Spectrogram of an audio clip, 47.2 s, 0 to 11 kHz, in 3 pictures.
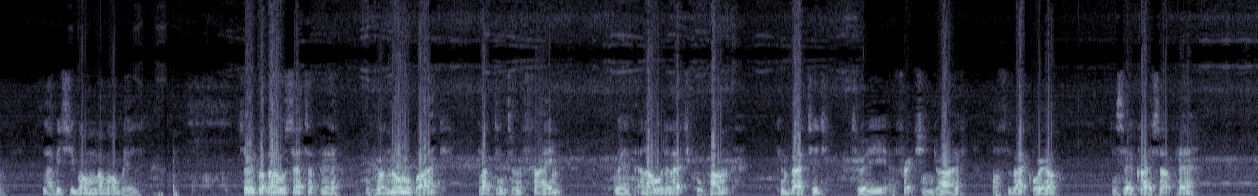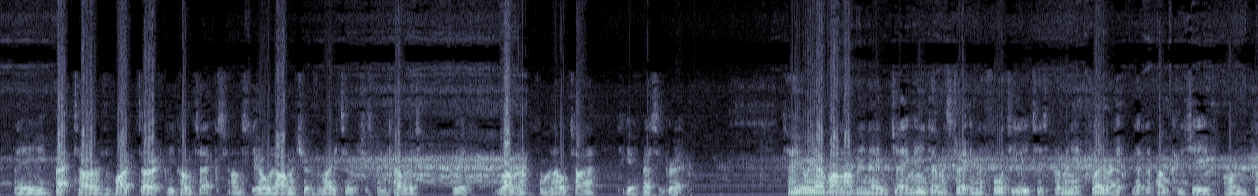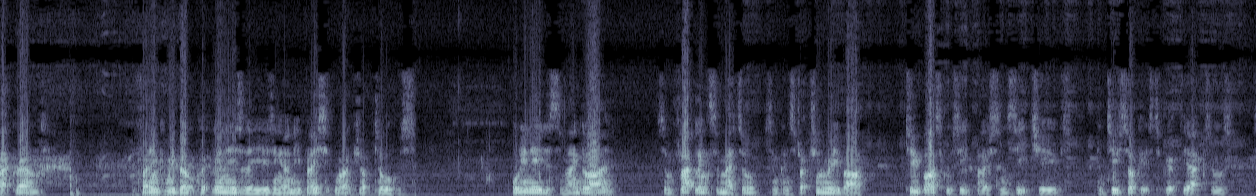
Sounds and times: Speech: 0.0s - 13.3s, 13.9s - 15.0s, 15.9s - 24.4s, 25.5s - 32.1s, 33.1s - 36.7s, 37.8s - 47.1s.

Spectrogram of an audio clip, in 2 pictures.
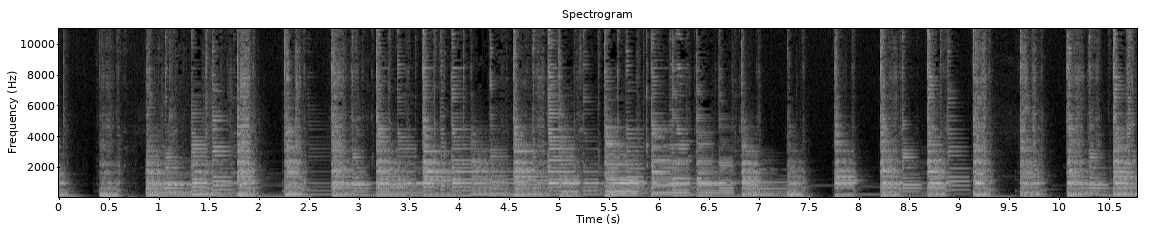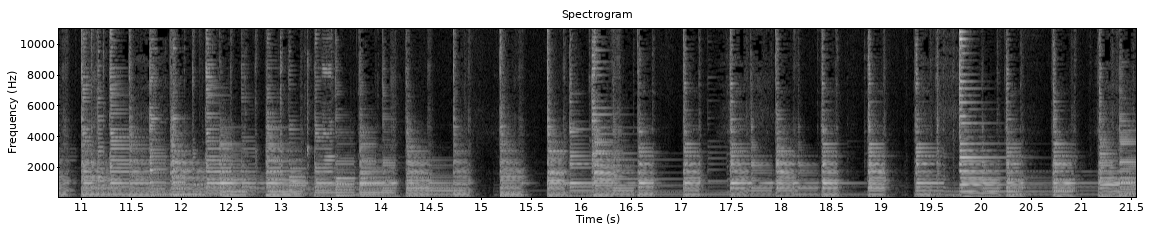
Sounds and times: Acoustic guitar: 0.0s - 21.5s
Strum: 0.0s - 21.5s.

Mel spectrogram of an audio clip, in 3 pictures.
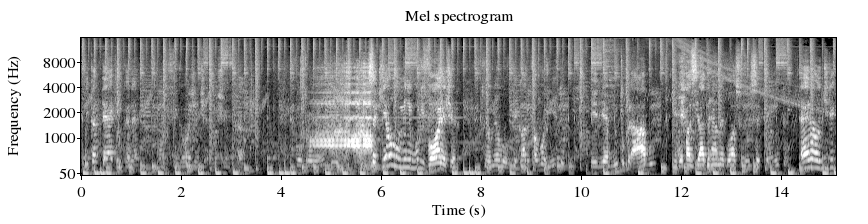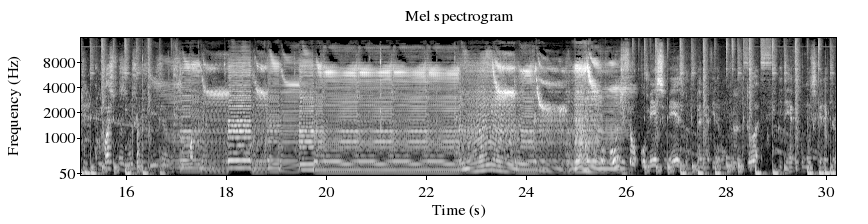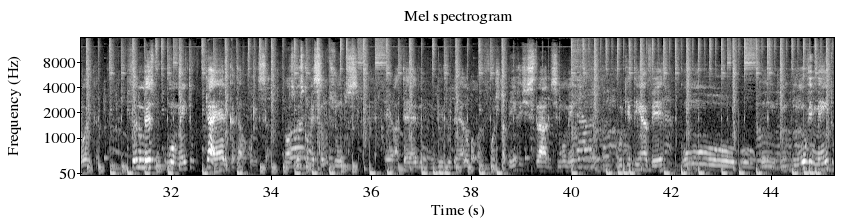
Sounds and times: Speech: 0.0s - 3.4s, 4.2s - 5.1s, 5.8s - 17.5s, 25.4s - 45.2s
Music: 0.0s - 45.2s.

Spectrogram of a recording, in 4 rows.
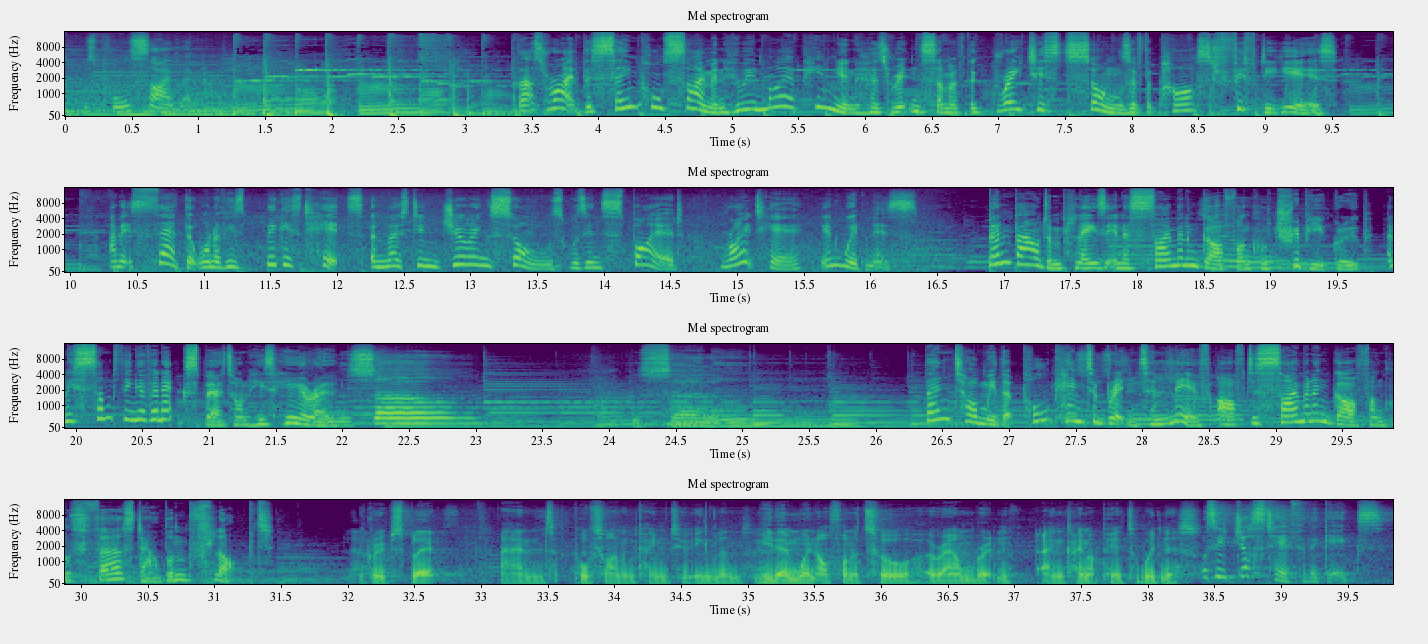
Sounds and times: Music: 0.0s - 12.5s, 15.8s - 34.6s.

